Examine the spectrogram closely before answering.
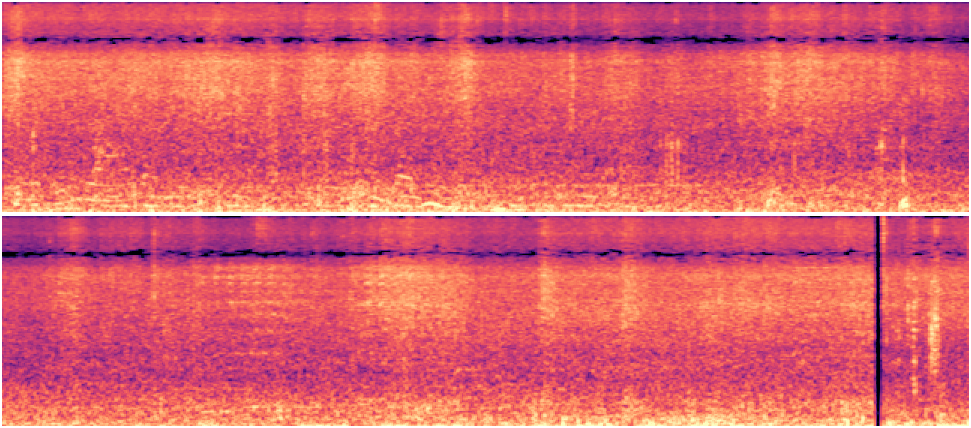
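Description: A woman scrubs and washes something in a basin of water.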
